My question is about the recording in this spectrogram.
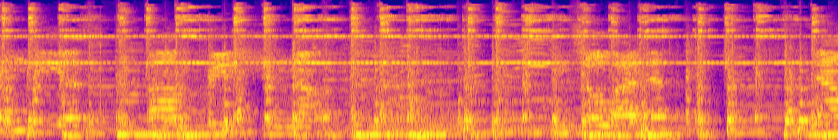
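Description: Live song with a man singing over his own strummed acoustic guitar and a jingling hand percussion keeping a steady beat.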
